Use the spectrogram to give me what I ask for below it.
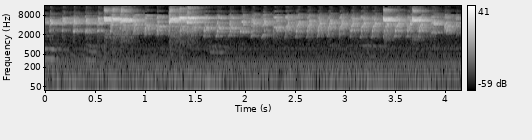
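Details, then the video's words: Ngekek song of a lovebird: dense, fast, high-pitched chatter with brief piercing squeaky bursts near the start and again toward the end, sustained without pause. "Mantap Ngekeknya Lovebird"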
